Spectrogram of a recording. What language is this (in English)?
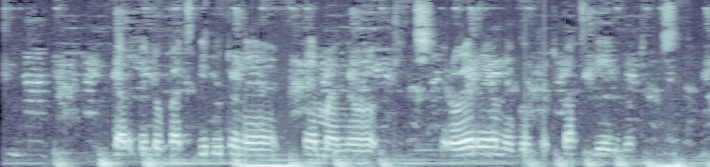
Luo (Kenya and Tanzania)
